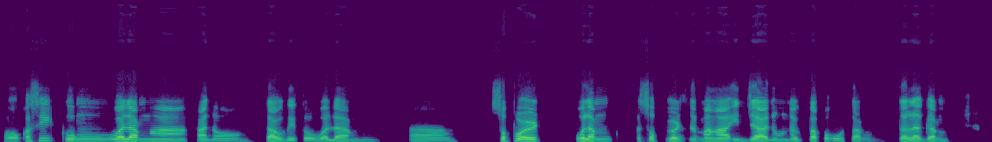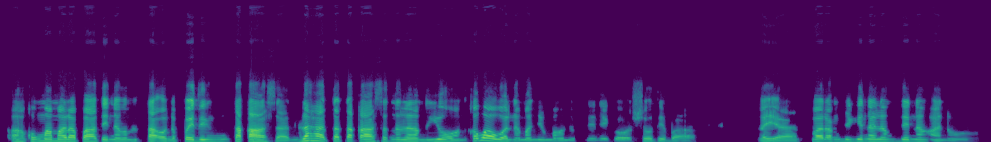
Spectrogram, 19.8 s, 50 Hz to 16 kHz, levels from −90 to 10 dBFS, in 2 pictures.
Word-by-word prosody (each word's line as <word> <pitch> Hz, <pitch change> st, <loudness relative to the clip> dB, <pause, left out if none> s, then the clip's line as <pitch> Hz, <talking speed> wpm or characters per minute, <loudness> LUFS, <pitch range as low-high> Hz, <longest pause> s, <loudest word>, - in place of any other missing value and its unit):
Oo, 180 Hz, -2 st, -3 dB
kasi 235 Hz, +5 st, -6 dB
kung 215 Hz, -1 st, -3 dB, 0.3 s
walang, 215 Hz, 0 st, +5 dB
ah, 205 Hz, -1 st, -1 dB, 0.2 s
ano, 165 Hz, 0 st, -5 dB, 0.2 s
tawag 165 Hz, -1 st, +1 dB
dito, 170 Hz, +1 st, -4 dB
walang, 170 Hz, 0 st, -2 dB, 0.3 s
ah, 145 Hz, -1 st, -7 dB, 0.4 s
support 215 Hz, -4 st, +4 dB, 0.4 s
walang 220 Hz, +4 st, +3 dB, 0.3 s
support 190 Hz, -4 st, -2 dB
sa 200 Hz, -, -5 dB
mga 185 Hz, -2 st, +1 dB
Indianong 180 Hz, -1 st, +3 dB
nagpapautang 165 Hz, -4 st, -4 dB, 0.2 s
talagang, 185 Hz, -2 st, +1 dB, 0.6 s
ah, 170 Hz, -, -1 dB
kung 200 Hz, +4 st, -5 dB
mamarapatin 200 Hz, -3 st, +4 dB
ng 180 Hz, -1 st, -3 dB, 0.2 s
tao 165 Hz, -1 st, +3 dB
na 165 Hz, -, -7 dB
puwedeng 195 Hz, +2 st, +1 dB
takasan, 165 Hz, -7 st, +4 dB
lahat 250 Hz, -2 st, +6 dB
tatakasan 200 Hz, -3 st, +2 dB
nalang 180 Hz, -2 st, -1 dB
'yon, 180 Hz, -4 st, -2 dB
kawawa 245 Hz, -8 st, +5 dB
naman 175 Hz, 0 st, -6 dB
yung 175 Hz, -, -11 dB
mga 170 Hz, -1 st, -10 dB
nagnenegosyo, 155 Hz, -1 st, -9 dB
'di 145 Hz, -3 st, -9 dB
ba? 125 Hz, 0 st, -9 dB, 0.7 s
Ayan, 145 Hz, -3 st, -2 dB
parang 195 Hz, 0 st, +1 dB
bigyan 200 Hz, +2 st, -2 dB
nalang 200 Hz, -1 st, -4 dB
din 190 Hz, 0 st, -2 dB
ng 185 Hz, -, -9 dB
ano, 140 Hz, -6 st, -9 dB
180 Hz, 135 wpm, -23 LUFS, 165-200 Hz, 0.7 s, lahat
